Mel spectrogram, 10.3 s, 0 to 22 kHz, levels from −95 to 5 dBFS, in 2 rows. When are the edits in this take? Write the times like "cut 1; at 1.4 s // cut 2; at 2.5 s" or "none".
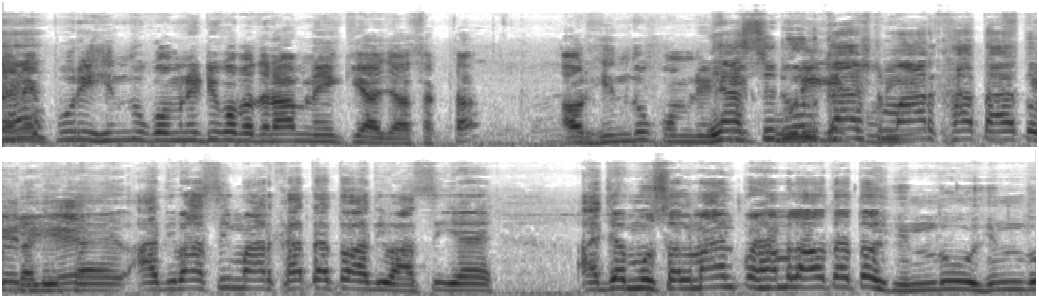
none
